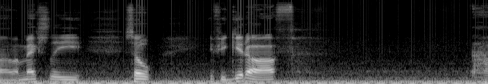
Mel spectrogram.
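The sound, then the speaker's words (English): A steady low traffic rumble fills the background throughout, like idling and passing vehicles at a non-typical truck stop in Lexington, Kentucky, while a man talks over it in the foreground. “I'm in Lexington, Kentucky, at a non-typical truck stop.”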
